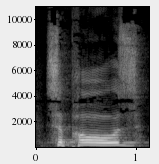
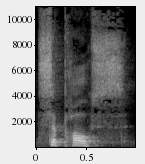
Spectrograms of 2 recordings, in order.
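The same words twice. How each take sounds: First: The word ends with a buzzing z sound. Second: The word ends with a hissing s sound. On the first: The speaker calls it right. "never ended up with an S sound" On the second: The speaker calls it wrong. "Otherwise, you would say"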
